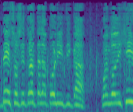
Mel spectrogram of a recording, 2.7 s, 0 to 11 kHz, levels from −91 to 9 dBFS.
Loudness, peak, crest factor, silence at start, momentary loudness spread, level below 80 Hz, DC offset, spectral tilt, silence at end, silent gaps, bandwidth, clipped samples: -17 LUFS; -2 dBFS; 16 dB; 0 s; 8 LU; -52 dBFS; under 0.1%; -2.5 dB/octave; 0 s; none; 10.5 kHz; under 0.1%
